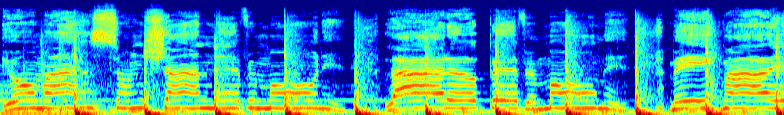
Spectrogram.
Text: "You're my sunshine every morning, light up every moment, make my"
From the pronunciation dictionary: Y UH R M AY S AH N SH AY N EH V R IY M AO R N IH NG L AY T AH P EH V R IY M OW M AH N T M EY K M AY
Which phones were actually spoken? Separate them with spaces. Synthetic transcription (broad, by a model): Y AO M AY S AH N SH AY N EH V R IY M AO R N IH NG L AY T AH P EH V R IY M OW M AH N T M EY K M AY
